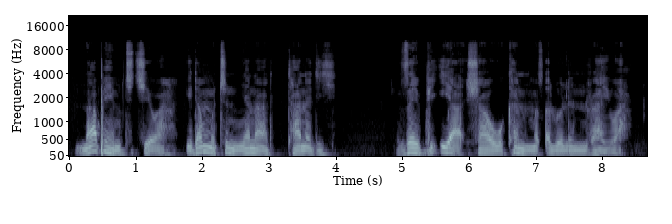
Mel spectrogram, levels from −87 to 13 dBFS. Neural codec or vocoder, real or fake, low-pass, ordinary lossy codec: none; real; 9.9 kHz; none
